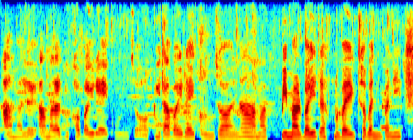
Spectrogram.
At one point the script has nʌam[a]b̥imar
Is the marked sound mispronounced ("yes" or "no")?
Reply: no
